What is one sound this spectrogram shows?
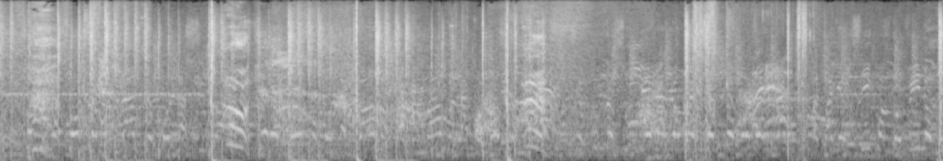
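Gunshots crack rapidly and repeatedly close by.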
